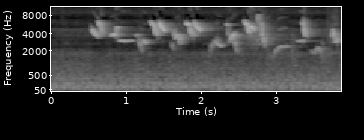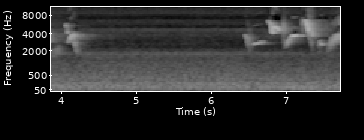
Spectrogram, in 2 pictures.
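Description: A Blackthroat sings a quick run of high, sweet, chirping notes for about four seconds, pauses, then starts another phrase over a faint steady hiss.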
